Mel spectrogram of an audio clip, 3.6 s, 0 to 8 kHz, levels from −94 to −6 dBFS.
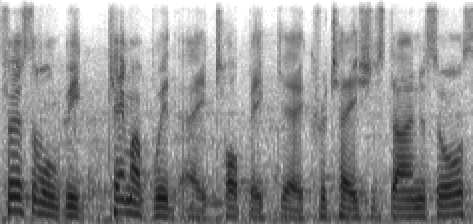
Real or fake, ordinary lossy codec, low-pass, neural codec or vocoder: real; Opus, 24 kbps; 7.2 kHz; none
